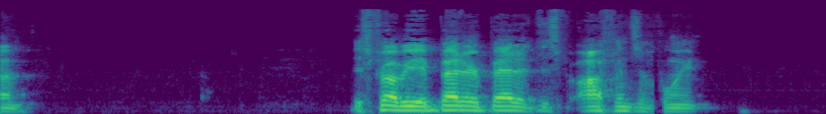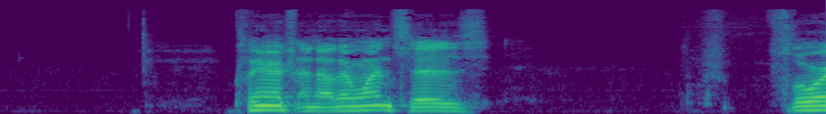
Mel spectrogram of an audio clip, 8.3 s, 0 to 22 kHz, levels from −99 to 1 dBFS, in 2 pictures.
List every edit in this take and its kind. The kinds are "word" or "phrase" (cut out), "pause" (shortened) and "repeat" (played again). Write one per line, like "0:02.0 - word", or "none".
0:03.3 - phrase
0:05.6 - word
